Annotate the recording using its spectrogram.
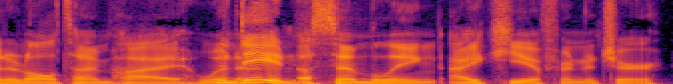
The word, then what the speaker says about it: IKEA: That, according to the phonetic pronunciation, might be pronounced IKEA. – No, it's not. – That's what I'm looking at. The first syllable is E-E. IKEA.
